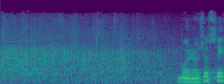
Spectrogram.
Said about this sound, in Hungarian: Nekik is egy tapsot.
